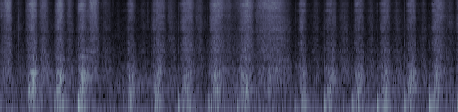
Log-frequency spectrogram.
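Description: A red colored pencil makes repeated shading strokes across a white paper sheet lying flat, scratching the paper surface. About fifteen quick, bright, raspy strokes come at a steady back-and-forth pace of roughly three per second, each a short dry scratch with no ring.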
